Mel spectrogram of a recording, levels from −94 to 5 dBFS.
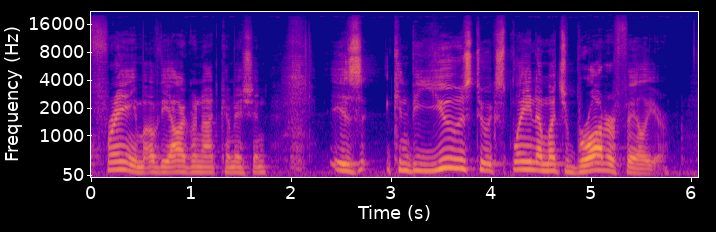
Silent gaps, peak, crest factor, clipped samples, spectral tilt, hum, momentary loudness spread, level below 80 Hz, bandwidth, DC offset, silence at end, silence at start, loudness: none; -8 dBFS; 18 dB; under 0.1%; -5 dB/octave; none; 15 LU; -62 dBFS; over 20 kHz; under 0.1%; 0.3 s; 0 s; -26 LUFS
